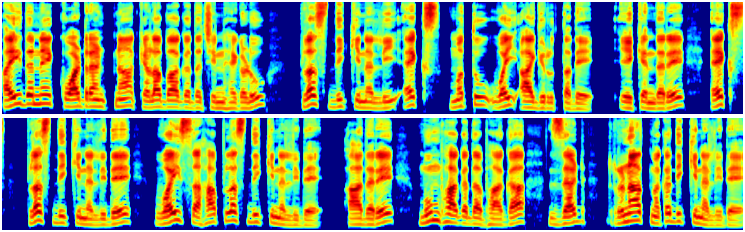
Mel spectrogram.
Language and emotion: Kannada, neutral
